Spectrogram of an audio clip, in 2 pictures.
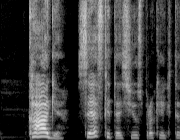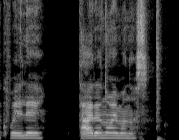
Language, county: Lithuanian, Vilnius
